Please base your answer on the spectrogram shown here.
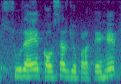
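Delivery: ordinary talk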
